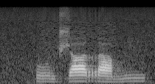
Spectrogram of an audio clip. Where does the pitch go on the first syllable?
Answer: low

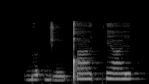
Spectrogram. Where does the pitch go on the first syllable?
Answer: low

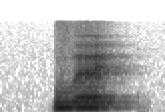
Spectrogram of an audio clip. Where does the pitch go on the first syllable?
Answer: high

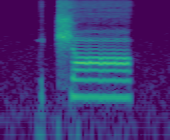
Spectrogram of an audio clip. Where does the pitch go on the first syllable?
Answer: high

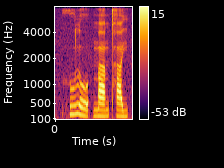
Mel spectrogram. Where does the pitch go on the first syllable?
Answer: rising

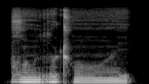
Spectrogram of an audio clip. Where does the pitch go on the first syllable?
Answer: low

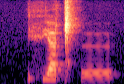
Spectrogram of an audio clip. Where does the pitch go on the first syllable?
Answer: high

